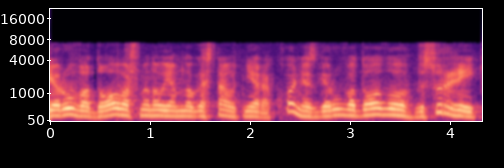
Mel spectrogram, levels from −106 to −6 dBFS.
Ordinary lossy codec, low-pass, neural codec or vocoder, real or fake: AAC, 32 kbps; 7.2 kHz; none; real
